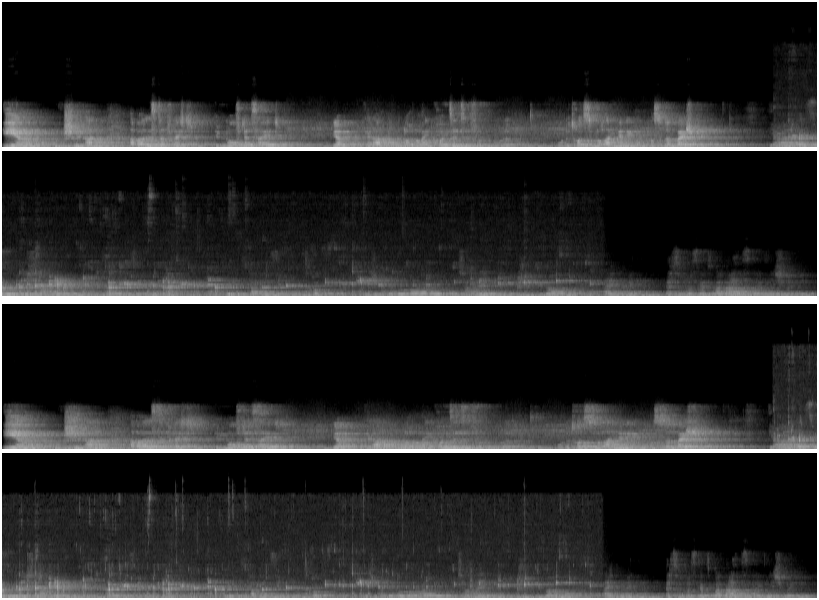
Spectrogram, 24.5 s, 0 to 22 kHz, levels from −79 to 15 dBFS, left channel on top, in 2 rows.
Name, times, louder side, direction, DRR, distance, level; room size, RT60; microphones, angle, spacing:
voice 1, 0.0-0.5 0.8-2.9 3.2-4.2 5.0-7.7 8.3-10.5, left 1 dB, 45° left, -4 dB, 2.4 m, -22 dB
sound 1, 4.2-9.9, right 1 dB, ahead, 3.1 m, -35 dB
voice 2, 11.1-14.7 15.5-21.9 22.2-24.4, equal, 80° right, -4 dB, 2.9 m, -30 dB
sound 2, 11.6-21.2, right 1 dB, 30° right, 0.9 m, -33 dB
17.5 x 5.9 x 5.6 m, 2.6 s
head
